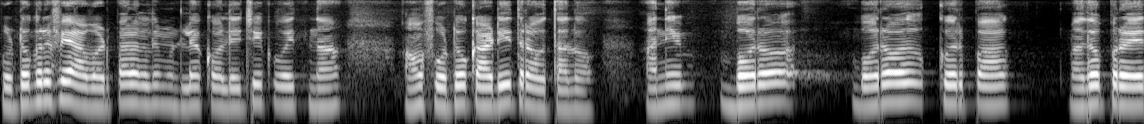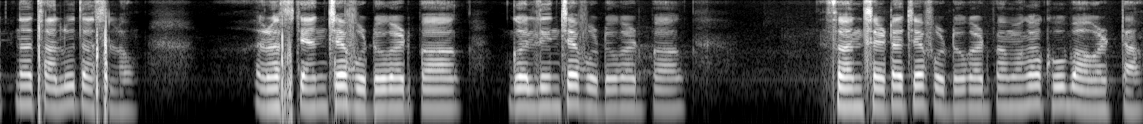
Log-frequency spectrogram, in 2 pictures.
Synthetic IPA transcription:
foʈoɡɾafiːaʋəɽpalaɡliːm̤əʈljakɔled͡ʑiːkʋəjt̪na | ɦãwfoʈokaɽiːt̪ɾaʋt̪alɔ | anibɔɾɔbɔɾɔkəɾpak̚ | m̤əd͡zʱɔpɾəjət̪nət͡saluːt̪əslɔ | ɾəst̪jãɲt͡ɕefoʈokaɽpak̚ | ɡəlːiɲt͡ɕefoʈokaɽpak | sənsɛʈat͡ɕefoʈokaɽpakm̤əɡʱakʰuːbaʋəɽt̪a

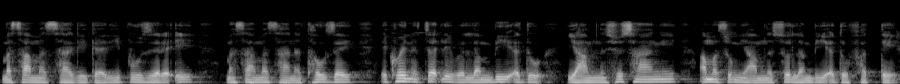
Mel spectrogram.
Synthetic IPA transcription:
mɐsamɐsaɡiɡɐɾipud͡ʒɐɾɐʔe | mɐsamɐsanɐtʰɐwd͡ʒɐjekʰojnɐt͡ʃɐt̚libɐlɐmbiɐdujamnɐsusaŋiɐmɐsuŋjamnɐsulɐmbiɐdupʰɐtːe

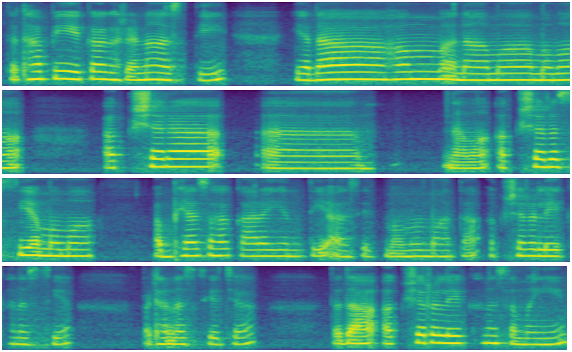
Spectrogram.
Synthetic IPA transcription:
t̪ɐt̪ʰaːpieːkaːɡʱɐʈɐɳaɐst̪i | jɐd̪aːɦɐmnaːmɐmɐmɐː | kʂɐɾɐ | naːmɐʔɐkʂɐɾɐsjɐmɐmɐ | ɐbʱjaːsɐɦɐ̆kaːɾɐjɐnt̪ḭʔa̰ːsit̪mɐmɐmaːt̪a̰ʔɐkʂɐɾɐleːkʰɐnɐsjɐ | pɐʈʰɐnɐsjɐt͡ʃɐ | t̪ɐd̪ʰaːʔɐkʂɐɾɐleːkʰɐnɐsɐmɐji

